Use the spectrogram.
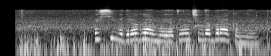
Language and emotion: Russian, positive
